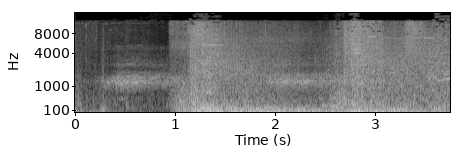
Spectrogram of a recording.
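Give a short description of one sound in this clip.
A sword slashes and strikes flesh.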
